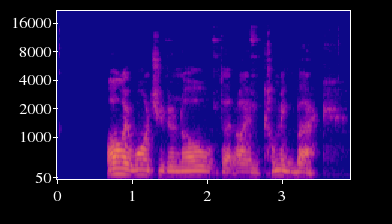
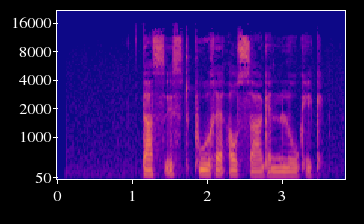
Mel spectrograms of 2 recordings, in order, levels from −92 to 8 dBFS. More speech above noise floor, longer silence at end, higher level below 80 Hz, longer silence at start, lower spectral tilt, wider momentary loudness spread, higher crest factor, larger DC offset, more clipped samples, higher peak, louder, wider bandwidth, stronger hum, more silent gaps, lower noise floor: first, over 55 dB vs 39 dB; second, 0.15 s vs 0.3 s; about the same, -80 dBFS vs -80 dBFS; second, 0.65 s vs 1.15 s; first, -6.5 dB/octave vs -3.5 dB/octave; about the same, 13 LU vs 11 LU; second, 18 dB vs 24 dB; neither; neither; second, -18 dBFS vs -10 dBFS; second, -35 LUFS vs -31 LUFS; about the same, 15 kHz vs 16 kHz; neither; neither; first, under -90 dBFS vs -70 dBFS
